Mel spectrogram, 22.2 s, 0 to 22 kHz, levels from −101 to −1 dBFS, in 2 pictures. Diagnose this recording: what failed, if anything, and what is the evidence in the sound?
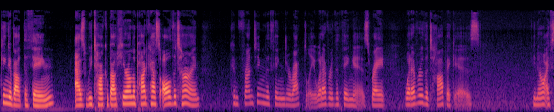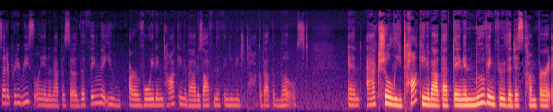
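Automatic gain rising, in the call-processing stage: after the talker moves away around three and a half seconds, the input drops by about 16 dB. From 4.85 to 9.01 s the gain climbs about 8 dB, and again from 10.64 to 16.96 s by about 7 dB. Voice and room noise swell together, so the waveform envelope and the spectrogram's noise floor ramp up in step.

Automatic gain falling, also in call processing: from 18.54 s to the end at 22 s, just after the talker moves, the level sinks with its background. The envelope tapers and the spectrogram's floor darkens alongside the voice.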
